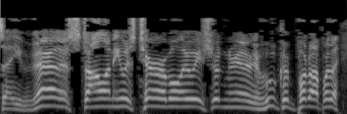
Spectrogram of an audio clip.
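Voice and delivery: high-pitched hammed-up complaint; Khrushchev criticizing. Khrushchev denouncing Stalin before the Politburo, mock indignant. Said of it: "he's criticizing Stalin. And he says".

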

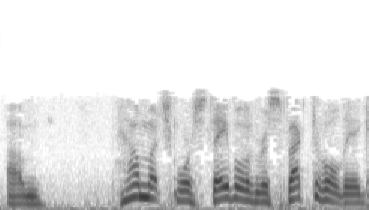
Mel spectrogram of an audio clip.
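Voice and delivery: ordinary talk, nothing marked

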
